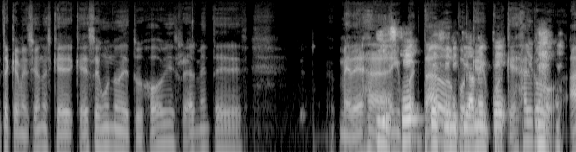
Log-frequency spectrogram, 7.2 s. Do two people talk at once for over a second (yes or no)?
yes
